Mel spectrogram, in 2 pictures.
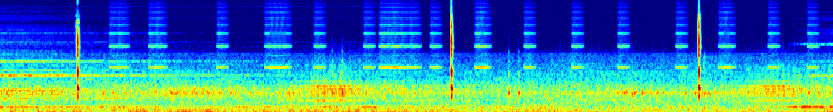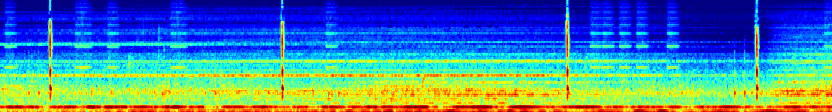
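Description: Short sharp clicks sound now and then as menu items are selected.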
